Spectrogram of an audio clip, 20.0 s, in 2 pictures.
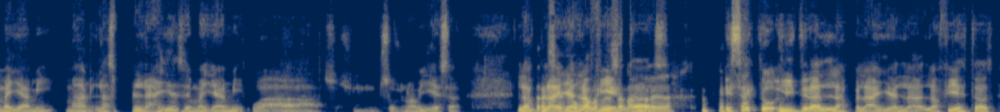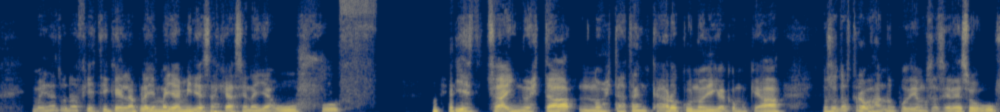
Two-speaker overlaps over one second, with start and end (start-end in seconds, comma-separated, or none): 5.2-6.7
